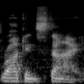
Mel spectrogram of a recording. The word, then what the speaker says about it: Rockenstein: Like I would tell like the host, I would say, "Oh, it's Rockenstein." Like just like, "What's your intro?" Just pronounce my last name correctly.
